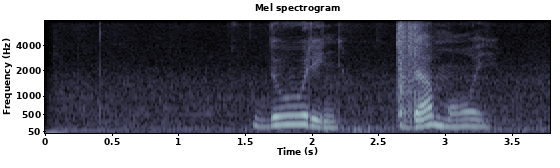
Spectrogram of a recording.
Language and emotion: Russian, neutral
